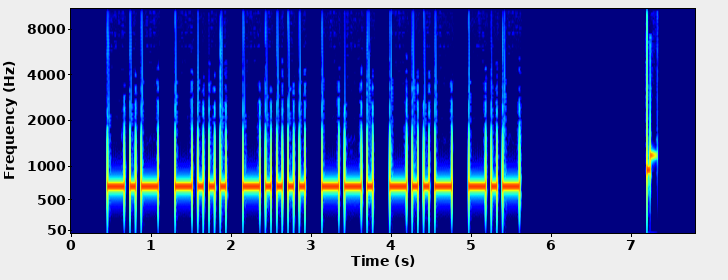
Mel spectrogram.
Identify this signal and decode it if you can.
Morse code, heard as a keyed tone, about 17 wpm, 700 Hz. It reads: KB6GXK
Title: USA Call Signs 17wpm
